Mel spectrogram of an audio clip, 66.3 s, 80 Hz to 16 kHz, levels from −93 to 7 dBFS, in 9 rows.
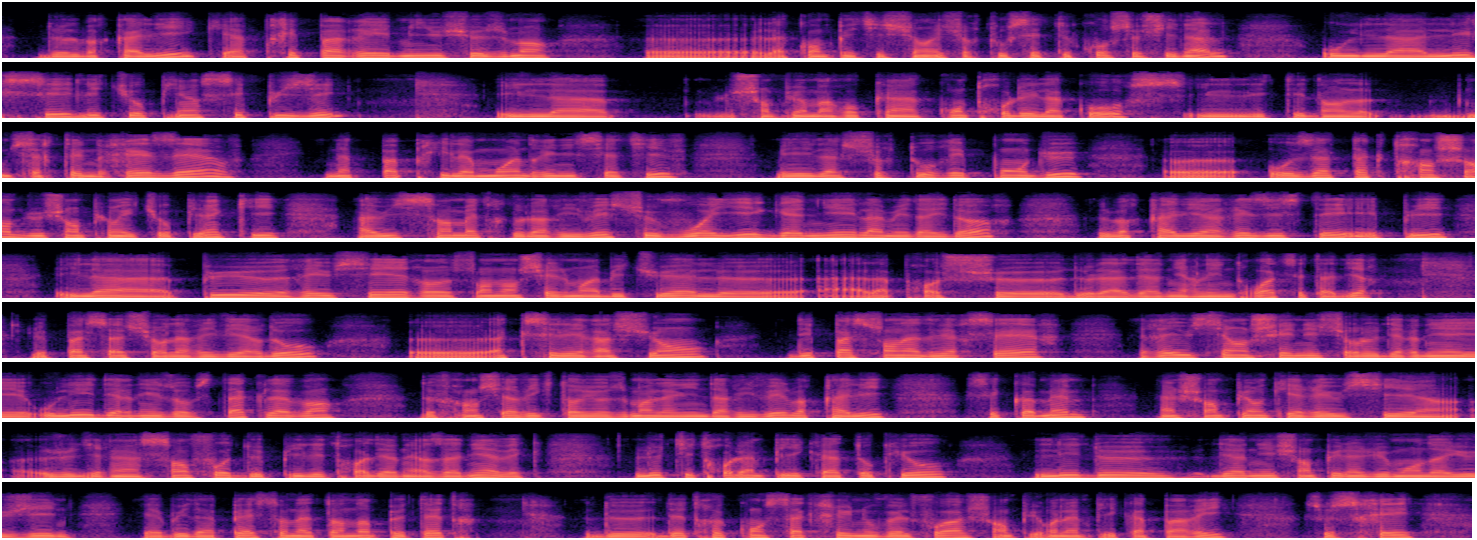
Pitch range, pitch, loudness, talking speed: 115-135 Hz, 125 Hz, -25 LUFS, 150 wpm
